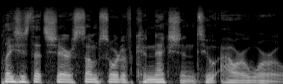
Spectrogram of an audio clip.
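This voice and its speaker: A man's fairly low pitch and dark, mellow tone on a very clean recording with a silent background. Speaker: podcast co-host. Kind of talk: reading aloud own fan fiction.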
